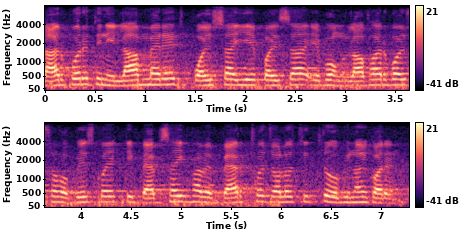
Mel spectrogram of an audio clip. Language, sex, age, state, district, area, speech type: Bengali, male, 45-60, West Bengal, Paschim Medinipur, rural, read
